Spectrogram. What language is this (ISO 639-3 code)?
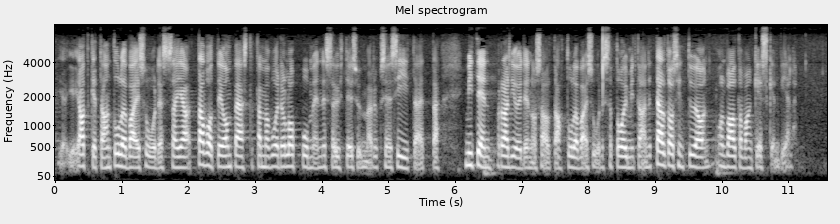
fin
